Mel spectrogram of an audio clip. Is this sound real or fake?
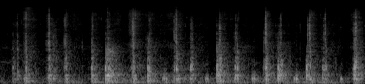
fake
